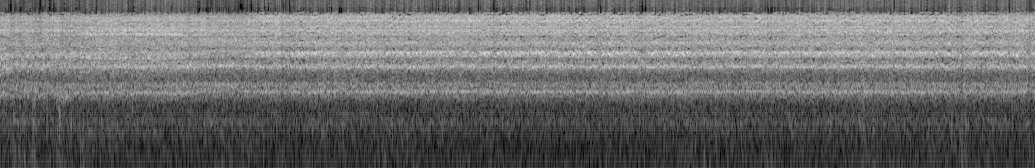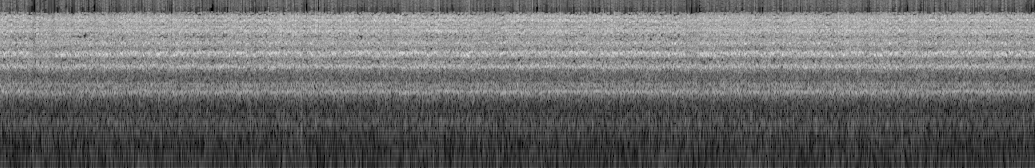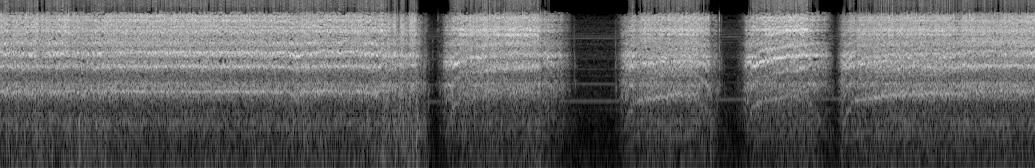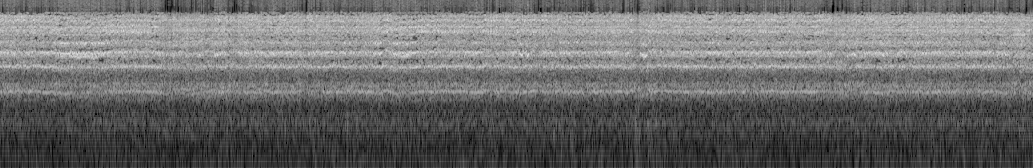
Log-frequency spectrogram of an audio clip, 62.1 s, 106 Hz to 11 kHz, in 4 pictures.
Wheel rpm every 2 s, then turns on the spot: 210, 220, 230, 230, 230, 230, 230, 230, 230, 230, 240, 240, 240, 230, 230, 230, 230, 230, 170, 120, 110, 110, 200, 230, 220, 230, 230, 240, 230, 230, 230.
none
